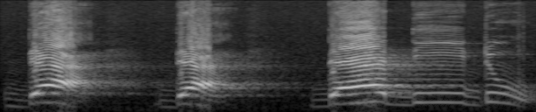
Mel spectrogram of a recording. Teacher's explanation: Karena ketika dilafazkan dengan suara da, maka ujung lidah kita tidak bertemu dengan pangkal gigi seri atas, melainkan bertemu dengan gusi atau di atasnya, yaitu langit-langit. Da, di, du.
